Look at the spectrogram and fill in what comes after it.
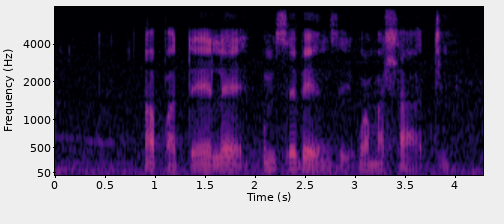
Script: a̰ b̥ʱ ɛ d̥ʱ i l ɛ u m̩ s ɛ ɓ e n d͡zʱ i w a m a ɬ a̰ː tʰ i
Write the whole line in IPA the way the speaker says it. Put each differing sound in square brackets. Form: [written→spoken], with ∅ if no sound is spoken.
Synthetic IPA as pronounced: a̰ b̥ʱ [ɛ→a] d̥ʱ [i→ɛ] l ɛ u m̩ s ɛ ɓ e n d͡zʱ i w a m a ɬ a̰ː tʰ i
